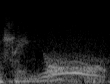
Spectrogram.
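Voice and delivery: very high, soft, drawn-out protest; plaintive mock wail. Pastor protesting to God about his ministry, plaintive mock wail. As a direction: let it trail away in a thin whine.

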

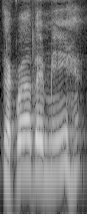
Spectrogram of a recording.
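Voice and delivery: high, lightly tearful retelling; imitated tearful speech. Preacher imitating a mother asking about her daughter, mildly tearful. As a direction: voice a distressed mother, pitched high. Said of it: "Y llorando".

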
